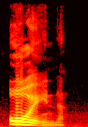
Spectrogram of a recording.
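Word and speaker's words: Óin: So the emphasis is on the O. Oin.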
